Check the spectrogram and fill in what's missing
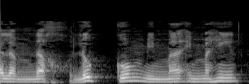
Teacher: القاف من أقصى اللسان فوق والكاف أسفل منها بقليل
